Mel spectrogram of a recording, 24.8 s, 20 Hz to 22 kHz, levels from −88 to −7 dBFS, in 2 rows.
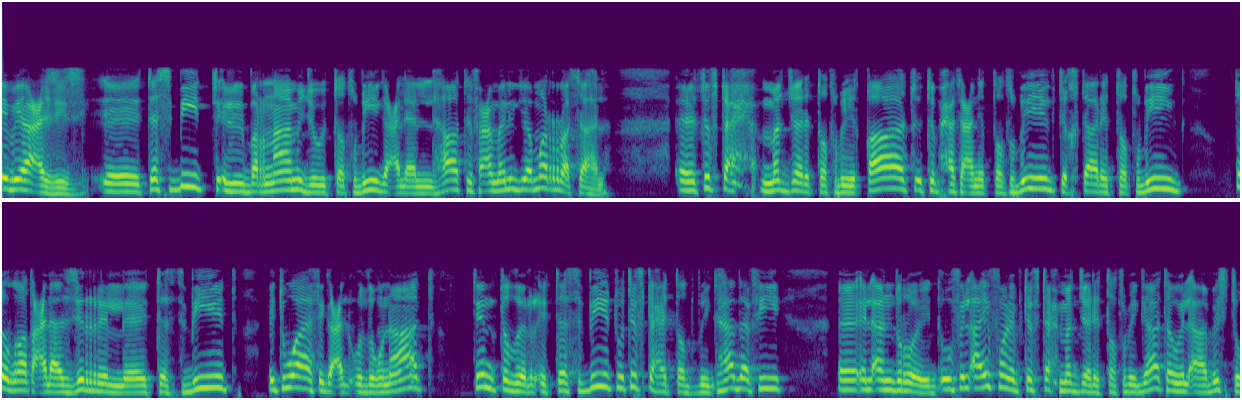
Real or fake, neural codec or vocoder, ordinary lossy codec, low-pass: real; none; none; 5.4 kHz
